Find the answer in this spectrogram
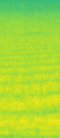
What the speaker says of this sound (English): now that the engines have come to life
